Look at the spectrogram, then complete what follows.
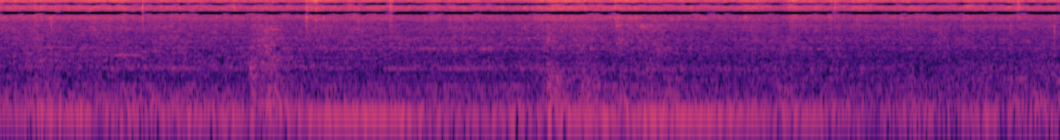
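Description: Steady low hum of an engine idling.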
